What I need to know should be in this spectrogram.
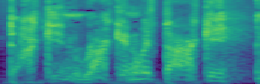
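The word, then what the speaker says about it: Daken: Apparently, he's European, where A is pronounced Ah, Dakin. – Only people could see you when you say that. – Dakin. – Nine Dokken.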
